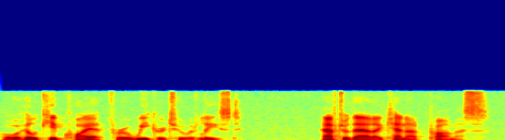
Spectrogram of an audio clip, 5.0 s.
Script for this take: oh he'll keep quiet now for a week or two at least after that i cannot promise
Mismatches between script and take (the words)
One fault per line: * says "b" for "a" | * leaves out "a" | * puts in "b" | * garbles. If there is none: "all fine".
* leaves out "now"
